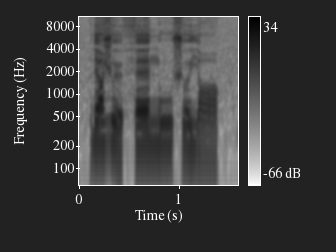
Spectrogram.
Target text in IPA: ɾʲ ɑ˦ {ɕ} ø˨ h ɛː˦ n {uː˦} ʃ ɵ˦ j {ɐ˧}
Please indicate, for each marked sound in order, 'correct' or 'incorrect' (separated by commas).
incorrect, correct, incorrect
